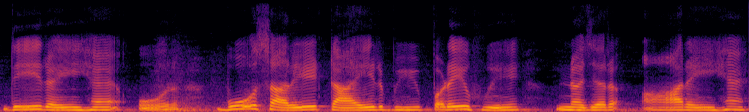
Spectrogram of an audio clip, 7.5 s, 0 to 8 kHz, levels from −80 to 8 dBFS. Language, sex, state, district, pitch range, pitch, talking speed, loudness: Hindi, female, Punjab, Fazilka, 180-205 Hz, 190 Hz, 110 wpm, -15 LUFS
